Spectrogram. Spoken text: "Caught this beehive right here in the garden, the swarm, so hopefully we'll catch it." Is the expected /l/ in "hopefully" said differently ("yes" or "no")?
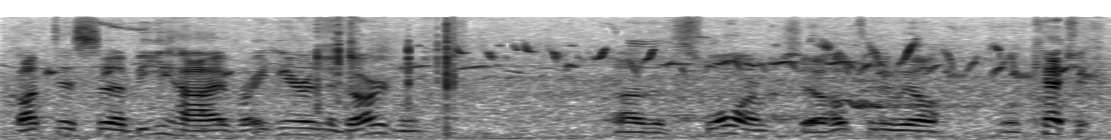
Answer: yes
